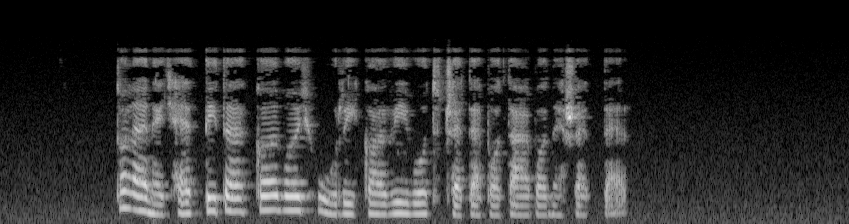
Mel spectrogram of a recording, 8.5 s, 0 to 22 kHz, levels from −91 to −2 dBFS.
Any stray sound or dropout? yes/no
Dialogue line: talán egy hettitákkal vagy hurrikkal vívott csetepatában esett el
no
